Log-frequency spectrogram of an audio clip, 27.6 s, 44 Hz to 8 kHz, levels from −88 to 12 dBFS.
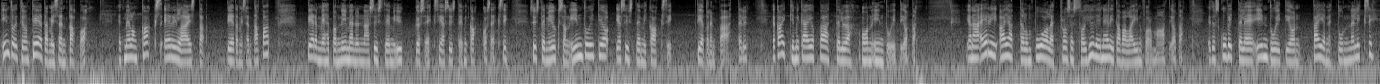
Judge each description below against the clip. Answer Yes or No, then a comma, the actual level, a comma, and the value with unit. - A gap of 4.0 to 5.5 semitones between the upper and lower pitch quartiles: Yes, average, 4.4 semitones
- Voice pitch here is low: No, high, 190 Hz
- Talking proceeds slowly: No, average, 115 wpm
